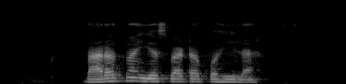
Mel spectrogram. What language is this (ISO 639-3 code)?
nep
